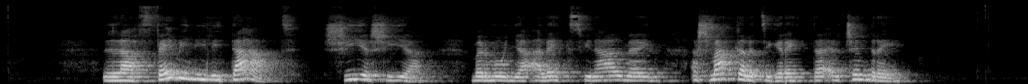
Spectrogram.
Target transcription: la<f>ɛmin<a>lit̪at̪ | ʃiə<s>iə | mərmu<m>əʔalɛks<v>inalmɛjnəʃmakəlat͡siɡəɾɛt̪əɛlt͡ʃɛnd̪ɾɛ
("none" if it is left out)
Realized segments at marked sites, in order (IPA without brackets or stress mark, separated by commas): f, i, ʃ, ɲ, f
